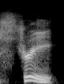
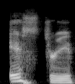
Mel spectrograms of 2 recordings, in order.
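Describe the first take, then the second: First: It starts directly with the s sound. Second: It starts with an added vowel before s. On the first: "instead of saying street" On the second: "you're saying istrit, like you're actually saying the letter S"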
